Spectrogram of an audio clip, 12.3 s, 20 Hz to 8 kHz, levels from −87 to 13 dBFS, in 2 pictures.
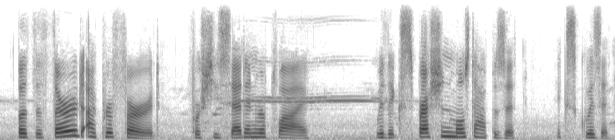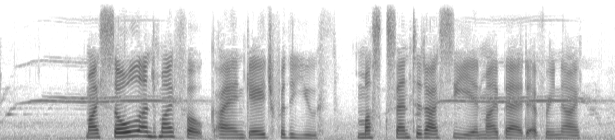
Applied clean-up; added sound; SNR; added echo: none; Animal; 19 dB; none.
